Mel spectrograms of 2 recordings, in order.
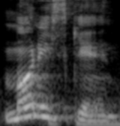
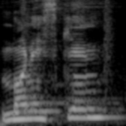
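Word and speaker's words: Måneskin: on the radio now money skin this is a rock band from Italy an Italian rock band it looks like they're spelled main skin but I guess it's pronounced money skin but they are kind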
